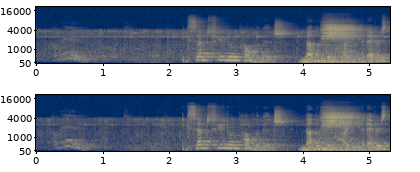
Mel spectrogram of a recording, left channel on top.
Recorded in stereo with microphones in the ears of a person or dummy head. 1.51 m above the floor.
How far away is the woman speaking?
About 2 m.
